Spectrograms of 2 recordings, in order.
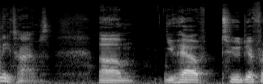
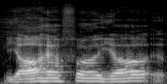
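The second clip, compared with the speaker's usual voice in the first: drawn-out, higher, louder mock speechmaker; attempted nasally voice; 6 semitones higher, 5 dB louder, much slower than usual. Castmate giving her farewell speech, imitated as nasally. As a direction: stretch it out high in a rough nasal imitation. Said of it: "I can't do the nasally voice that she does".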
